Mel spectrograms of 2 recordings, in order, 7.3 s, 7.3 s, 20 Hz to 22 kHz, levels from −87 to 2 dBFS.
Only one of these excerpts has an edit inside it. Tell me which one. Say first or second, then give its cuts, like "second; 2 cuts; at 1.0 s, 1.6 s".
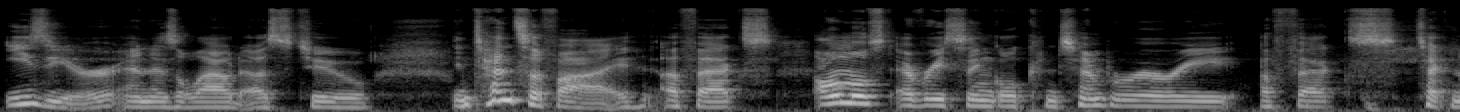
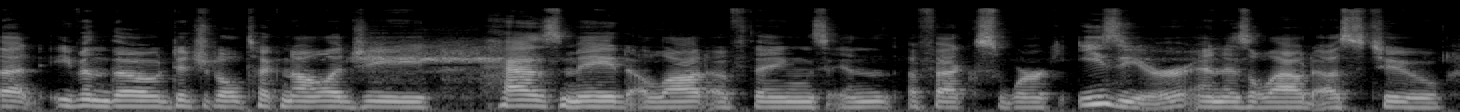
first; 2 cuts; at 3.2 s, 6.2 s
